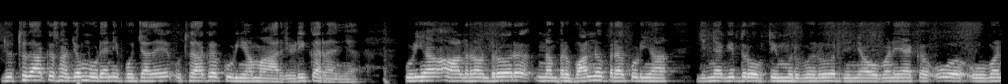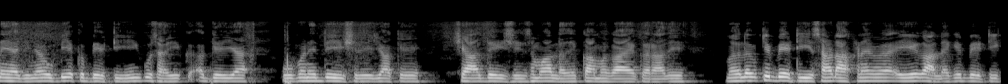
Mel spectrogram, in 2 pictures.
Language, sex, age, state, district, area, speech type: Dogri, male, 18-30, Jammu and Kashmir, Samba, rural, spontaneous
